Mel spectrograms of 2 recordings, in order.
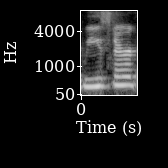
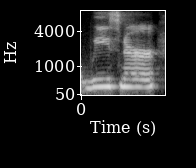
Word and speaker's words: Wiesner: saying it right weasoner cuz my name is Seaford SI e so in German you always if it's an eye and an E together or a I you always pronounce the letter the second letter so Wiesner but if it was Weisner it would have been a I just a little German language lesson so she's written a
